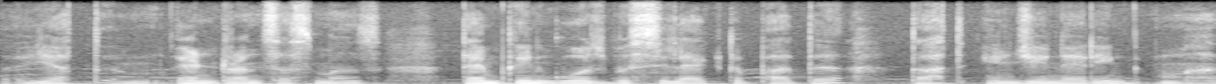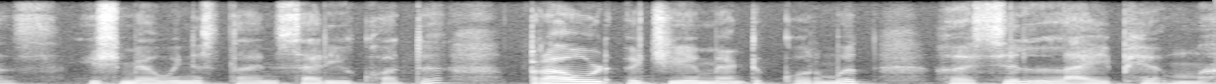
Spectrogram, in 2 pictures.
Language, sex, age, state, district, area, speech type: Kashmiri, male, 18-30, Jammu and Kashmir, Ganderbal, rural, spontaneous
